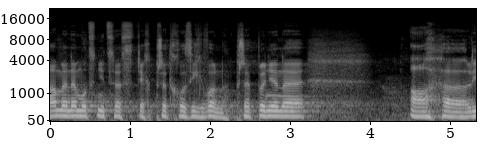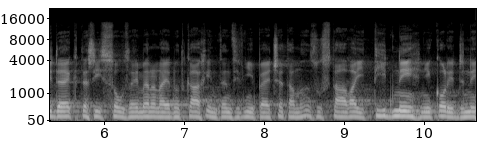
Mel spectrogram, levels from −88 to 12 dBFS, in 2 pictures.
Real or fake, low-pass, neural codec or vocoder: real; 14.4 kHz; none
